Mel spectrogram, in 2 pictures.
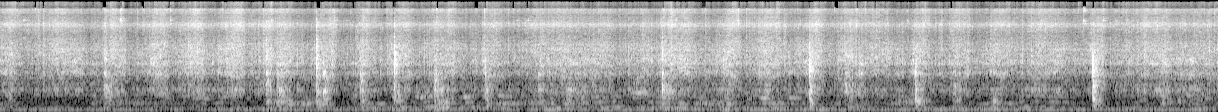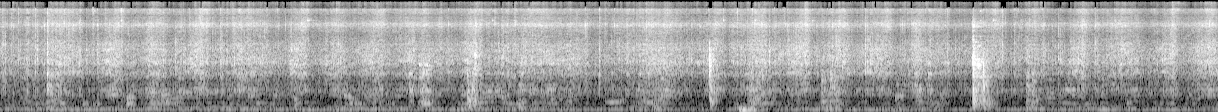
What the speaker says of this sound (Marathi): त्याच्या तुपामध्ये चांगलं परतून घेऊया आपण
